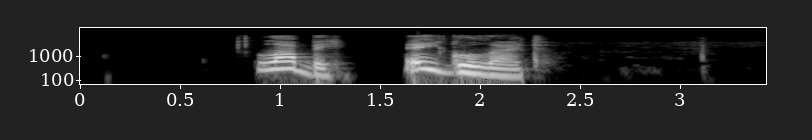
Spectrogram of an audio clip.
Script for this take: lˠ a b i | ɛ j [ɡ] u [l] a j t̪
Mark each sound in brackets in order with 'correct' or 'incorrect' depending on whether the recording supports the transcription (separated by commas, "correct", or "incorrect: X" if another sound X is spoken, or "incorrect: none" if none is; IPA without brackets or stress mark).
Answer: correct, correct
